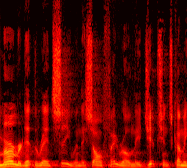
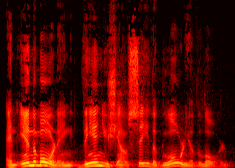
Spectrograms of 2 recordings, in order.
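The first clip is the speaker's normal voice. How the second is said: raised, preaching scripture read; booming Bible reading; 4 semitones higher, 5 dB louder than usual. Acted. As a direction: proclaim the verses from the pulpit. Reading scripture aloud at force.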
